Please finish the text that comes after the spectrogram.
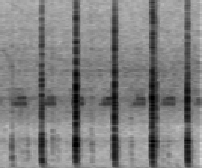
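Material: Wood.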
